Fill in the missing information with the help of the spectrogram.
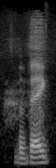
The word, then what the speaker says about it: Vivek: what, how do you say his name? Vivek? – Vivek. Vivek. Ramaswamy.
